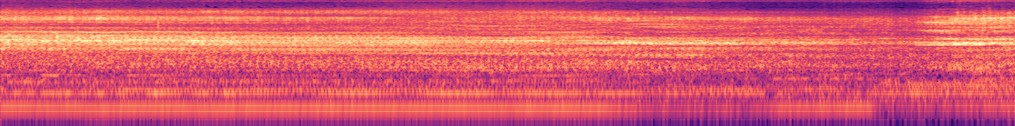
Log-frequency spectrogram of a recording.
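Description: Tractor diesel engines idle with a steady low rumble.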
